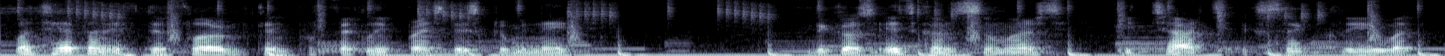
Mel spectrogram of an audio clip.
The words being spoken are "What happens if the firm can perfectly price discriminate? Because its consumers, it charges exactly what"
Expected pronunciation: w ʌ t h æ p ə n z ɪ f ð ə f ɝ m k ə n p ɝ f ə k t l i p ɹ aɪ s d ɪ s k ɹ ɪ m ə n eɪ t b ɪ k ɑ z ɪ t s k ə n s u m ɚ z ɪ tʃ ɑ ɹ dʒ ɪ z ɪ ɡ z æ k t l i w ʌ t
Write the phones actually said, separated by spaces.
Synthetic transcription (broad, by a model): w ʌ t h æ p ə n ɪ f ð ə f ɝ m k ə n p ɝ f ə k t l i p ɹ aɪ s d ɪ s k ɹ ɪ m ə n eɪ t b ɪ k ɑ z ɪ t s k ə n s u m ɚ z ɪ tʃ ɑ ɹ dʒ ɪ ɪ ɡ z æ k t l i w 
